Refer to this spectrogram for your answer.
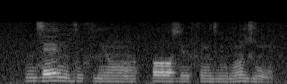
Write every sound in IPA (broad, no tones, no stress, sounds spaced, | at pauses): n z ɛ ŋ ɡ u f lʲ õ | ɔ z ʏ f ẽ z ŋ ɡ õ ʑ ẽ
